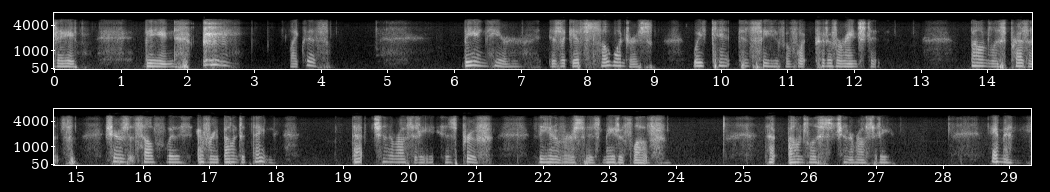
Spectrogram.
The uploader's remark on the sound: ACIM Daily Conference Call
